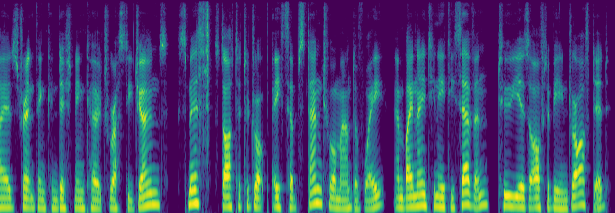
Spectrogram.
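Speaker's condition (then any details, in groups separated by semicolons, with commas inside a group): No condition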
